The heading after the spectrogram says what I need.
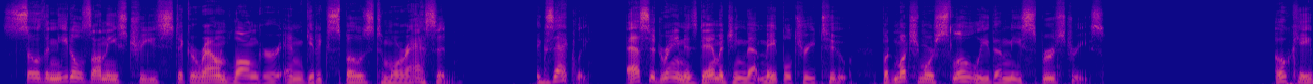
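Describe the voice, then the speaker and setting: A woman voicing a curious, practical young explorer in an expressive children's storybook read-aloud. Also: low-pitched, moderate pace, dry recording, clean studio sound, voice pushed down. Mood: curious, earnest. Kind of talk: dramatized children's storybook dialogue.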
